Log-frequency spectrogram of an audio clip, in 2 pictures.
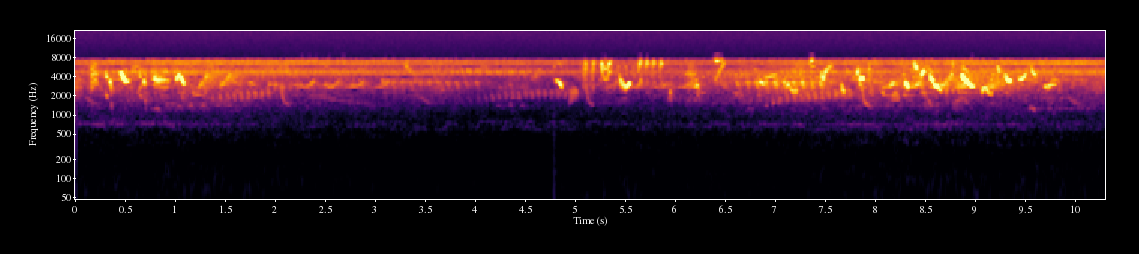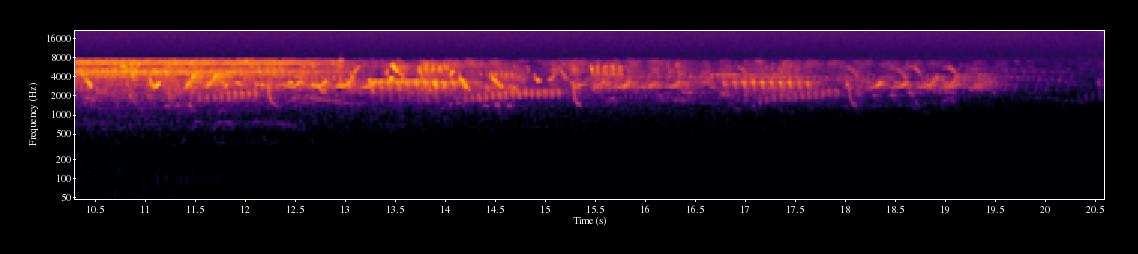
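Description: Faint chorus of many small birds chirping and twittering, growing busier about five seconds in, then thinning and fading out near the end.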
